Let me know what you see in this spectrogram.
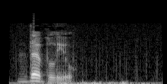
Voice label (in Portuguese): "dublyoo", Portuguese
